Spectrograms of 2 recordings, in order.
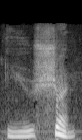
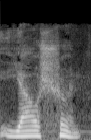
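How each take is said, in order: First: The first syllable is pronounced 'yu'. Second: The first syllable is pronounced 'yao'. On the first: The speaker calls it right. "It should be yu yu shun" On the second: The speaker calls it wrong. "I was like like saying yao shun, yao shun, and it, it, that's wrong"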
